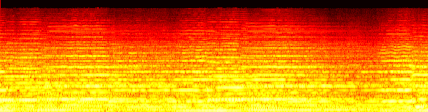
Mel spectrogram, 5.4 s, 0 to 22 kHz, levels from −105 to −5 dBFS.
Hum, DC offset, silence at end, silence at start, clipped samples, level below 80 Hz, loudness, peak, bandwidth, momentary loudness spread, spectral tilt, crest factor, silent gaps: none; under 0.1%; 0 s; 0 s; under 0.1%; -24 dBFS; -16 LUFS; -2 dBFS; 11 kHz; 5 LU; -6.5 dB/octave; 14 dB; none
